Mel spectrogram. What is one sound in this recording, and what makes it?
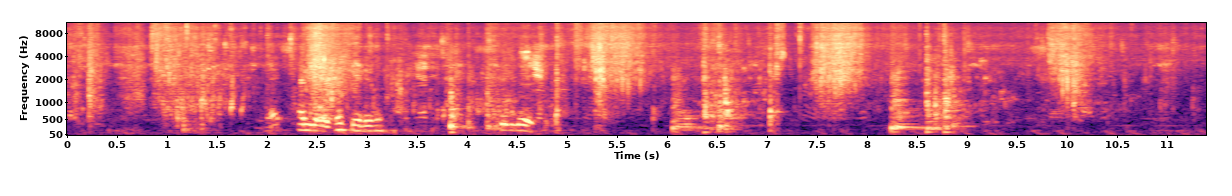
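Water splashes onto the ground from a bucket.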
